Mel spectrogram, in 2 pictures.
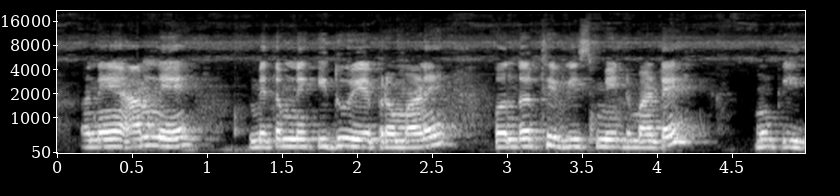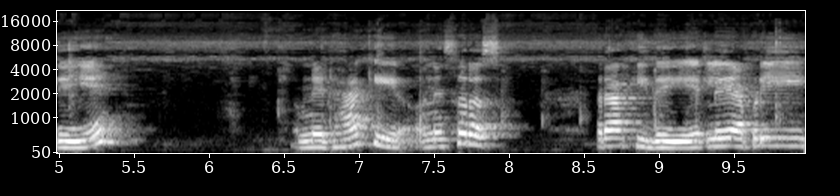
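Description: Medium-pitched woman's voice, fairly even intonation, with audible room echo and noticeable background noise. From Junagadh, Gujarat, India. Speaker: cooking YouTuber. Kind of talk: cooking tutorial.

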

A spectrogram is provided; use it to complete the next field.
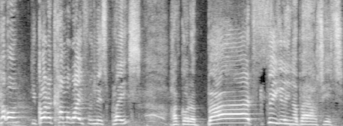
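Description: Here is a put-on character voice with a bright, sharp tone. It moves at a moderate pace with lively intonation. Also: woman, extremely high pitch for a woman.

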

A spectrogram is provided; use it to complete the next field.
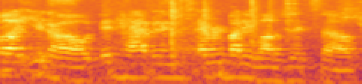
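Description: Putting on a strained character voice at a fairly high pitch, a man speaks at a fairly quick pace amid loud background noise and a slight echo.

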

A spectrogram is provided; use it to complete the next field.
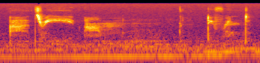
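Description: A soft-spoken woman whispers at a very slow pace. Loud background noise is present. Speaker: vlogger. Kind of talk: casual vlog chat. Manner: soft hesitant ASMR whisper. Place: home room. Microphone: webcam.

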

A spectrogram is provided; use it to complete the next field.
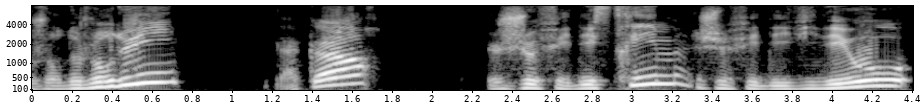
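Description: The speaker has an animated tone and a moderate pace, with a dry sound with no echo and a quiet background. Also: man. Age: 20s. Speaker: streamer. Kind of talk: livestream rant. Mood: frustrated, fed up. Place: home room. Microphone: studio mic.

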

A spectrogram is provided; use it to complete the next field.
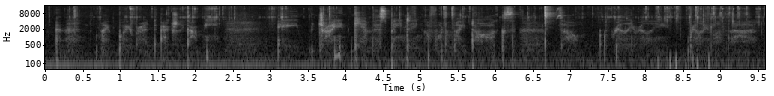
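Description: A soft-spoken woman whispering, with long, frequent pauses. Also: fairly slow pace. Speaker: beauty vlogger. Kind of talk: casual vlog chat. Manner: soft close ASMR whisper. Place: home room. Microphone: earbuds.

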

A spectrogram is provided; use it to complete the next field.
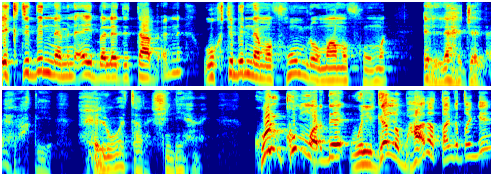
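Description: A man with an Iraqi accent, high-pitched and animated in tone, with very wide pitch swings at a moderate pace over a quiet background. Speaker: cardiologist. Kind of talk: live stream health talk. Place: home room. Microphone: lapel.

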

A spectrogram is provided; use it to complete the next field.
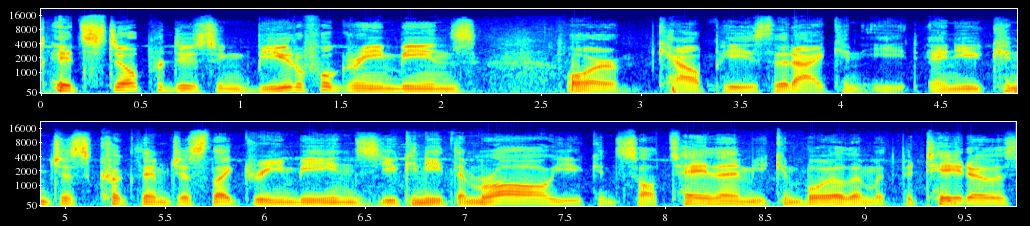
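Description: A man in an ordinary speaking voice talks at a fairly low pitch and a moderate pace, with ordinary pitch variation and a dry sound with no echo. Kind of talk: tutorial. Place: garden. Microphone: phone near.

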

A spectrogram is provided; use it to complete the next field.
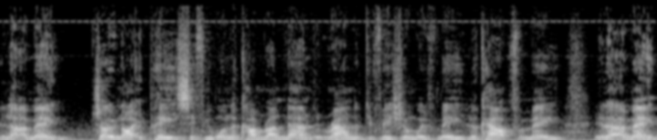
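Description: A man with a British accent speaks at a moderate pace in a fairly high pitch. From UK. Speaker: gaming YouTuber. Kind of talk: casual unboxing vlog. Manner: excitable. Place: home room. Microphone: webcam.

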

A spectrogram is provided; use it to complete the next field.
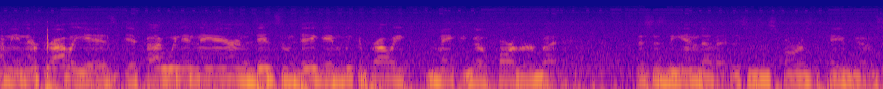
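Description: Amid noticeable background noise, a man talks at a fairly quick pace. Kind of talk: casual instruction to children. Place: tunnel cave. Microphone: helmet.

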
